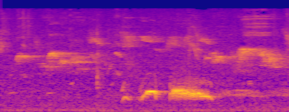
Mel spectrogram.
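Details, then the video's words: Spotted dove used as a lure for wild doves, giving a single short cooing phrase of a brief note and a longer low, hollow coo, with faint higher chirping from other birds behind. "Tiếng cu gáy Gáy Gọi kích cu rừng cực nhạy"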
